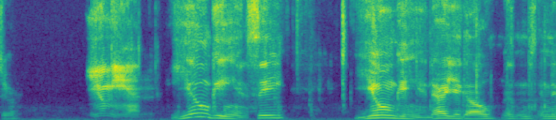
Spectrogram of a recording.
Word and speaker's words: Jungian: let's see how this is pronounced here yian yian see yungan there you go let me get him to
